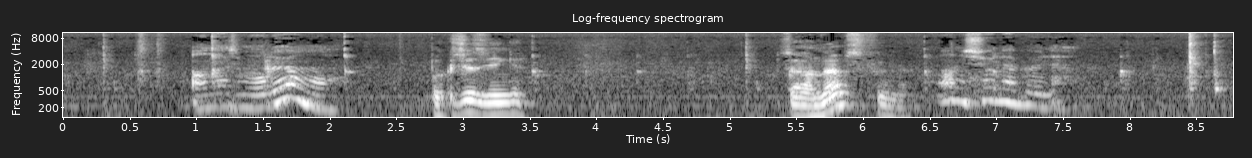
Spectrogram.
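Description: A young woman speaks softly and closely.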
